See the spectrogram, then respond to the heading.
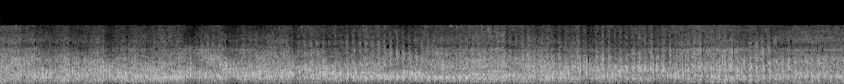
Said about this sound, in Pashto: زموږ پر سر د افغان ځواکونو دریغه جنگی می 15 هلیکوپټر هم ګرځي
